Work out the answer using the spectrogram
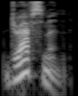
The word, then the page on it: draftsmen: British English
